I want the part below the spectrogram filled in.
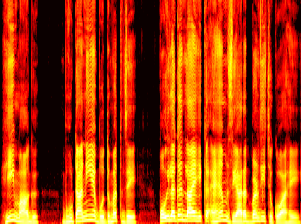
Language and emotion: Sindhi, neutral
